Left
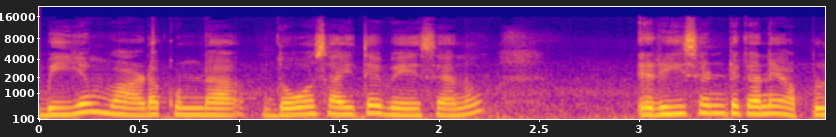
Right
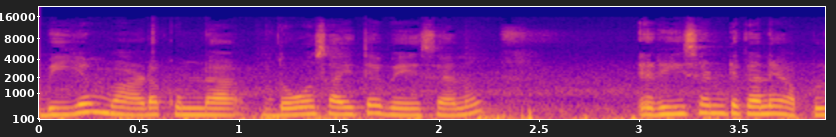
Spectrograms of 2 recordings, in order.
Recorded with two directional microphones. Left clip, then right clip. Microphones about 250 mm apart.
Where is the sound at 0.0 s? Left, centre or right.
Left.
